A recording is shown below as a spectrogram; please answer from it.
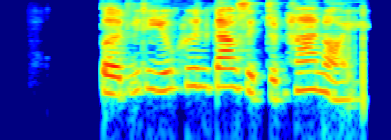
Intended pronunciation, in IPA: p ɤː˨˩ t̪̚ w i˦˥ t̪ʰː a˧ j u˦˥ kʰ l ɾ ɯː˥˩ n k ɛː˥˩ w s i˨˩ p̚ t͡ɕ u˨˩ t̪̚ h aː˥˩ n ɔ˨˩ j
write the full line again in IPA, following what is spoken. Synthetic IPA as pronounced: p ɤː˨˩ t̪̚ w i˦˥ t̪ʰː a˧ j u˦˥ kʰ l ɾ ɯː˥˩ n k aː˥˩ w s i˨˩ p̚ t͡ɕ u˨˩ t̪̚ h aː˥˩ n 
